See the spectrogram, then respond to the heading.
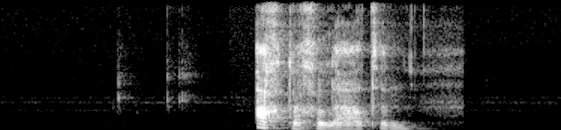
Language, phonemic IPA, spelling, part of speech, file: Dutch, /ˈɑxtərɣəˌlaːtə(n)/, achtergelaten, verb, Nl-achtergelaten.ogg
- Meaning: past participle of achterlaten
